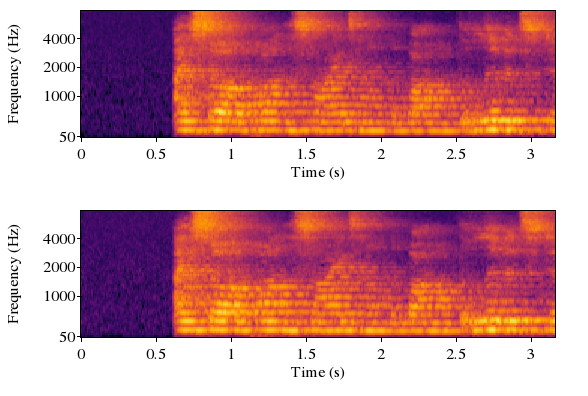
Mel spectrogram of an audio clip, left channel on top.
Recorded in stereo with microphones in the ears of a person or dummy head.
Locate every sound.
0.6 s a woman speaking: 15° left (ahead or behind), 1.1 m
